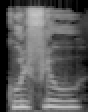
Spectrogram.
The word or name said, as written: guldflue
